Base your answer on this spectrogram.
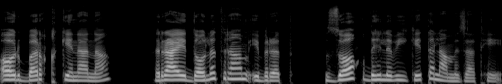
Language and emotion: Urdu, neutral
